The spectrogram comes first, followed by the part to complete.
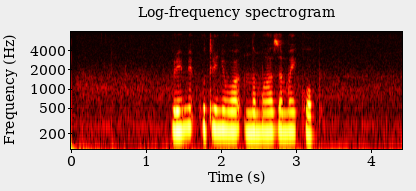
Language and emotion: Russian, neutral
